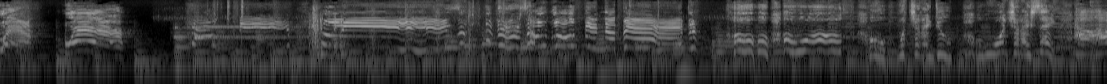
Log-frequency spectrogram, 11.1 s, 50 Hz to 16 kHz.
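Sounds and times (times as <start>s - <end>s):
cartoon soundtrack music: 0.0s - 11.0s.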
